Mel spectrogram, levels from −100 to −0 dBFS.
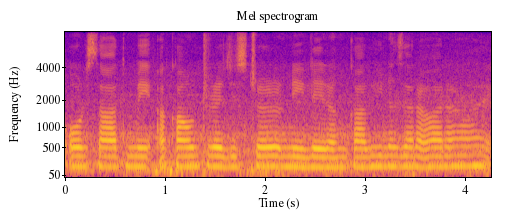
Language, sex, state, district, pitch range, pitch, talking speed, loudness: Hindi, female, Haryana, Charkhi Dadri, 165-170 Hz, 165 Hz, 180 wpm, -16 LUFS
